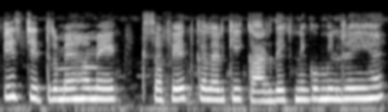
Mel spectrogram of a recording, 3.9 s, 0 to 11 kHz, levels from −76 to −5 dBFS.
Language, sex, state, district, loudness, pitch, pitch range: Hindi, female, Gujarat, Valsad, -13 LUFS, 285 Hz, 280-295 Hz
